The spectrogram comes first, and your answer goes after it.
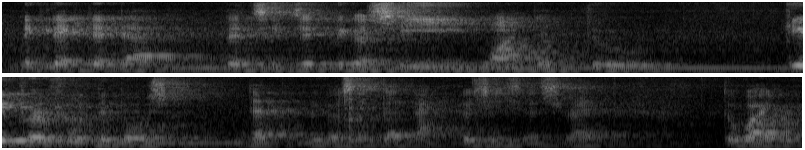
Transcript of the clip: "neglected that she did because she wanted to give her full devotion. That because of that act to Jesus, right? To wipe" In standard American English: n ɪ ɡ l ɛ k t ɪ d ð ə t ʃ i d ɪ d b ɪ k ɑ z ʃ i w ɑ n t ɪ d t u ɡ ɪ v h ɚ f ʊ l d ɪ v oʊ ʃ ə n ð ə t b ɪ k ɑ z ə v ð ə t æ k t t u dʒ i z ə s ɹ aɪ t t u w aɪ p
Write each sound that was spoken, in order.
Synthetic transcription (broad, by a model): n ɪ ɡ l ɛ k t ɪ d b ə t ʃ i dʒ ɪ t b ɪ k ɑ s ʃ i w ɑ n t ɪ d t u ɡ ɪ v h ɚ f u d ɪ b oʊ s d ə t b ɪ k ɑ s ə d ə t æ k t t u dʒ i s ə s ɹ aɪ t t u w aɪ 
